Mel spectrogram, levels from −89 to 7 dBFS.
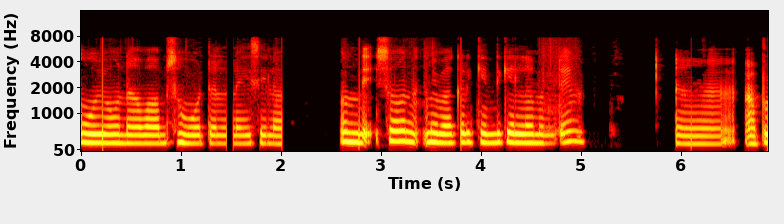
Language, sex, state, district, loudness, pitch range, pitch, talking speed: Telugu, female, Telangana, Karimnagar, -17 LUFS, 215-245 Hz, 225 Hz, 130 wpm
